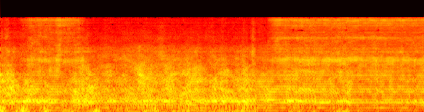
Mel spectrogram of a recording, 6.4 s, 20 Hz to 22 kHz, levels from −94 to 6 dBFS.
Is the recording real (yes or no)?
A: no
